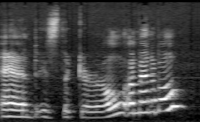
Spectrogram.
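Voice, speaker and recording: A woman's voice: mid-range voice, sing-song, normal speed, natural voice. A woman voicing a curious, restrained male adventurer in a story reading. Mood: puzzled, probing. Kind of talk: acted dialogue in a story reading.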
